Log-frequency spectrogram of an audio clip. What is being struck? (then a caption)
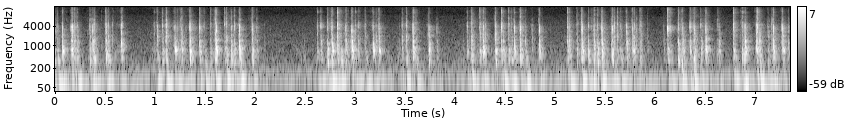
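Plastic membrane keyboard. Fingertips type on a ROYCHE Disney Mickey Mouse retro plastic membrane keyboard with round dark green keycaps, a cream frame and a Mickey badge. Rapid, bright, dry plastic clicks with almost no ring come in about six bursts of typing separated by brief quiet pauses.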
